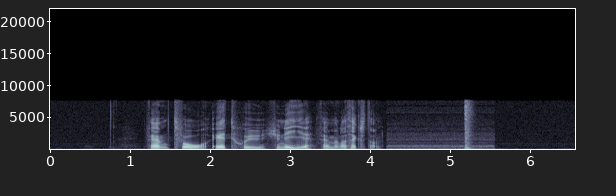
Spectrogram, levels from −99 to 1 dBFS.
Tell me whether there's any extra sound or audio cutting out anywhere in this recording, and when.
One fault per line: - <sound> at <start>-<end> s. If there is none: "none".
- thud at 5.1-5.5 s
